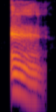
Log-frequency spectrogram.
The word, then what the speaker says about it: un: without any doubt, but you've got to pronounce it like un. So it's what we call the nasal, so it goes in your nose, okay? So if you listen to me, you don't hear any N, okay?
